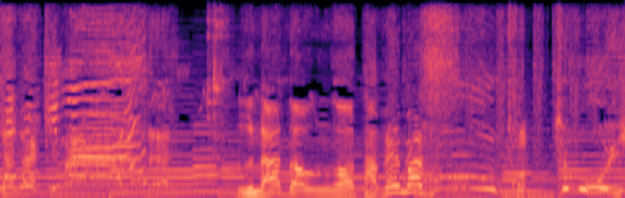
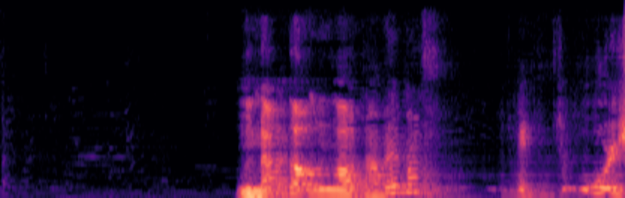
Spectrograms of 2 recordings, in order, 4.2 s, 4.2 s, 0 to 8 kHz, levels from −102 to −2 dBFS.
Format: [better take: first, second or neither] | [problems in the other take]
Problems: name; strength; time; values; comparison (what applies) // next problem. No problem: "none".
first | noise reduction (neural mask model DeepFilterNet 3)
